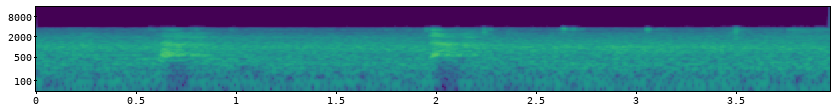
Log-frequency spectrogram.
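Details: Two dogs, Alex and Benny, chase each other in a back yard after a good walk. Two short, sharp barks sound about a second and a half apart over a steady, noisy outdoor hiss.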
